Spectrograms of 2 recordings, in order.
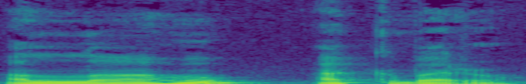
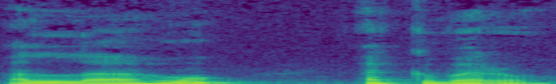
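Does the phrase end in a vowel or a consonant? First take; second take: vowel; vowel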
